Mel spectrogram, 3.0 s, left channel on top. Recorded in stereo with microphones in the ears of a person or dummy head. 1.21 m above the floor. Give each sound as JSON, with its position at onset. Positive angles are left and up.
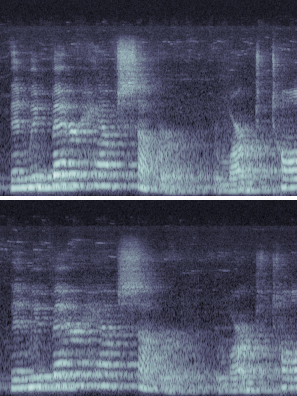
{"t": 0.1, "sound": "a man speaking", "side_deg": 60, "distance_m": 0.8}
